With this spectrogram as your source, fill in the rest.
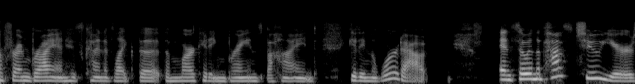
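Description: After "word out", AMR comfort noise fills 4.43 to 4.47 s and 4.89 to 4.97 s. Speech frames stopped. Smooth synthetic noise briefly replaces the real background, over light wideband coding.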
